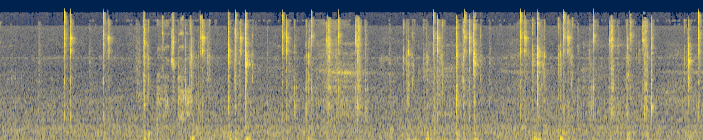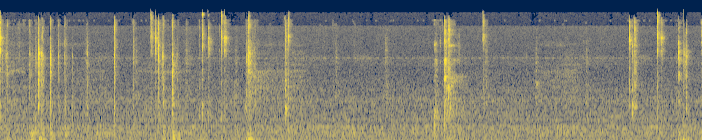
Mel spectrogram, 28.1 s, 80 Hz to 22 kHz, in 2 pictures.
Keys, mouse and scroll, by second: 3.0 Tab, 4.0 alt+shift+click, 4.6 e, 4.9 s, 5.9-6.2 scroll down 2, 6.2 shift+middle click, 6.8 middle click, 7.4 scroll up 2, 8.2 alt+a, 8.7 alt+shift+click, 9.1 e, 9.5 s, 10.8 alt+a, 11.3 alt+shift+click, 11.6 scroll down 2, 11.9 middle click, 12.6 shift+middle click, 13.1-13.5 scroll up 2, 14.0 alt+shift+click, 14.8 ctrl+b, 17.5 Tab, 18.1 right click, 18.8 scroll down 2, 19.1 alt+a, 19.4-20.5 scroll down 4, 19.8 middle click, 23.4-23.7 scroll up 1, 23.7 middle click, 27.2 Escape, 27.2 click, 27.7 shift+click, 27.8 n.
